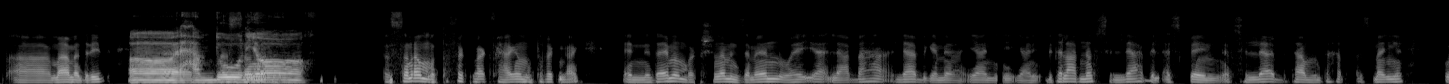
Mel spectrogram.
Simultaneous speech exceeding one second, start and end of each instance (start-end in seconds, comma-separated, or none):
1.6-2.9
